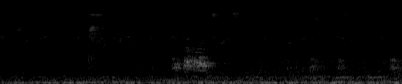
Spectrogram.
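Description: Faint bird chirps in the background with a low, near-quiet room, and one soft call about two seconds in.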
